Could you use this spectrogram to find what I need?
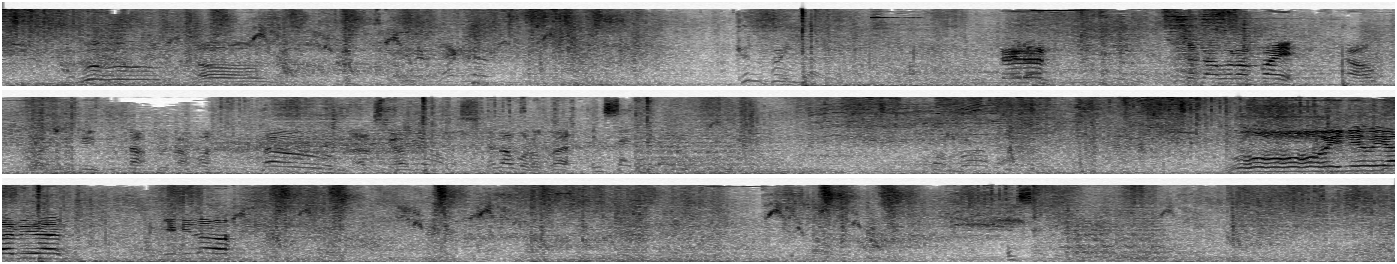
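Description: Spells crackle and burst in a fight.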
